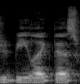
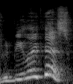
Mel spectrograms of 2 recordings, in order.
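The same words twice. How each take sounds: First: The pitch stays flat and narrow. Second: The pitch goes up and down widely. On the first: "a narrow vocal range would be like this, where you're speaking in a fairly flat tone" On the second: "wider vocal range would be like this, where you go up and down and up and down"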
